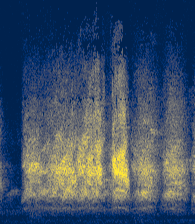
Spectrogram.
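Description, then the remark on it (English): A blue jay gives its alarm call, announcing the approach of a predator: loud, harsh, raspy screams repeated about five times in quick succession, the first drawn out longest, with no talking. “These daring blue dandies sound the alarm, announcing the approach of a predator.”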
